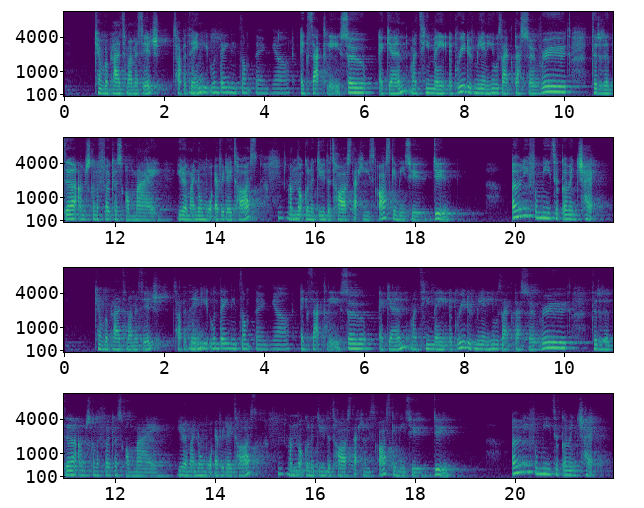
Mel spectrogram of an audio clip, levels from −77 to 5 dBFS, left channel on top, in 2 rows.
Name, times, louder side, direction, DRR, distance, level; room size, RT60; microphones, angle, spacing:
voice 1, 0.6-1.9 2.2-2.8 4.7-12.9 13.2-18.7 19.4-19.6 19.9-21.6, left 3 dB, 75° left, 8 dB, 1.4 m, -25 dB
voice 2, 2.5-4.5 15.2-15.7, equal, 10° right, 11 dB, 0.6 m, -29 dB
28.5 x 19.5 x 6.1 m, 1.2 s
head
